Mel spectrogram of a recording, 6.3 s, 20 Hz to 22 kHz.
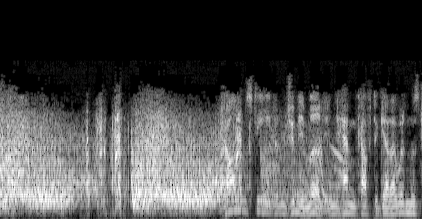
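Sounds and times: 
gunfire from a firing squad volley: 0:00.0 - 0:04.9
speech: 0:03.7 - 0:06.3.

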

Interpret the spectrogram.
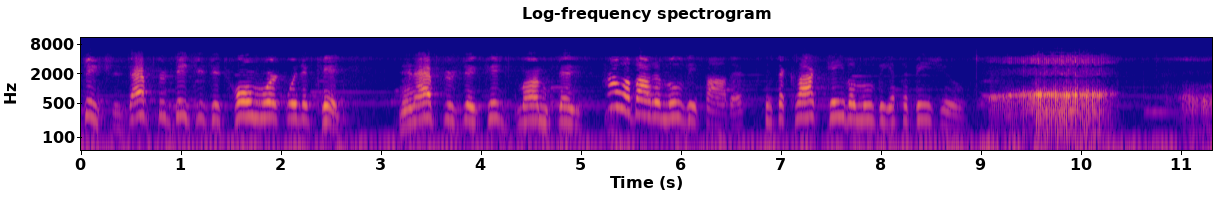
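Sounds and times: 
speech: 0:00.0 - 0:09.8
person snoring: 0:09.1 - 0:11.2.

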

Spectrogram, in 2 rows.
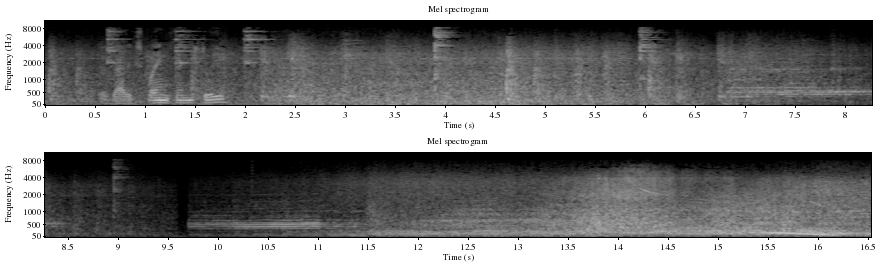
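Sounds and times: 
sharp metallic clanks of shunted freight cars: 0:00.0 - 0:07.2, 0:08.5 - 0:09.4
freight cars shunted by switch engines in a rail yard: 0:00.0 - 0:10.3, 0:10.9 - 0:16.5
speech: 0:00.6 - 0:03.6
sustained tonal horn-like wail: 0:06.8 - 0:08.5, 0:09.7 - 0:12.4.

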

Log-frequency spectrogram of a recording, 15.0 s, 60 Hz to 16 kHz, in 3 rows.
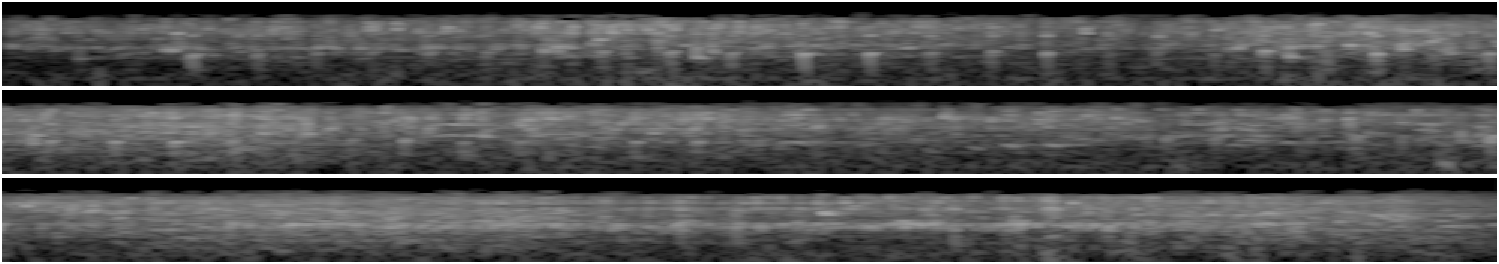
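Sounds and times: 
drink pouring and splashing: 0:00.0 - 0:14.9
laughter: 0:04.8 - 0:14.9.

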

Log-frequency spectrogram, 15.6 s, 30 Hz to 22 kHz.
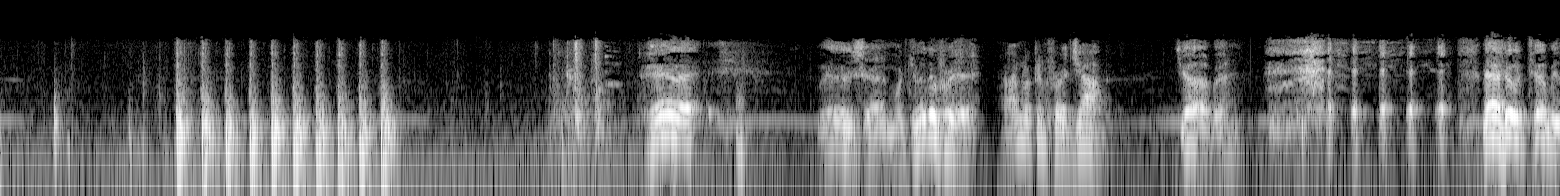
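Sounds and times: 
knocking on a wooden door: 0:01.7 - 0:04.0
speech: 0:08.6 - 0:11.2, 0:11.7 - 0:12.5, 0:14.8 - 0:15.5
laughter: 0:12.7 - 0:15.3.

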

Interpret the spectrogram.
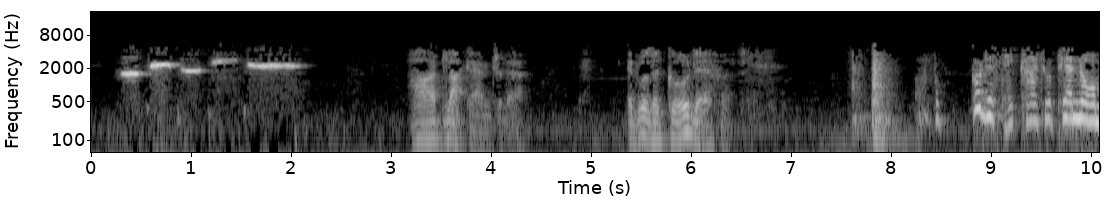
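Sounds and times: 
person whistling a short tune: 0:00.3 - 0:02.2
speech: 0:03.3 - 0:04.4, 0:05.4 - 0:06.7, 0:08.4 - 0:10.0.

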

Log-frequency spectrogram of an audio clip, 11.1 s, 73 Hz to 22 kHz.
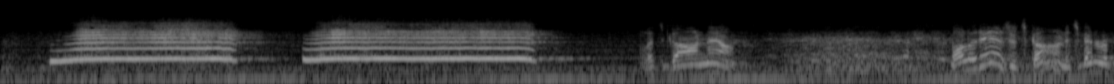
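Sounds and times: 
low rumbling hiss: 0:00.0 - 0:11.1
speech: 0:00.5 - 0:00.9, 0:06.8 - 0:07.5, 0:09.5 - 0:11.1
steam locomotive whistle blasts: 0:00.5 - 0:05.7
laughter: 0:07.7 - 0:09.8.

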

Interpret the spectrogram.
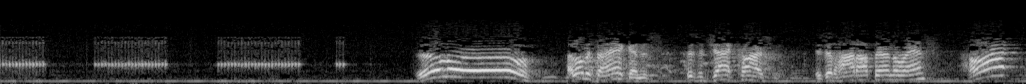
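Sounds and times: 
telephone ringing in buzzy bursts: 0:00.0 - 0:03.6
steady low hum: 0:00.0 - 0:10.2
laughter: 0:05.4 - 0:08.3
speech: 0:05.7 - 0:10.2.

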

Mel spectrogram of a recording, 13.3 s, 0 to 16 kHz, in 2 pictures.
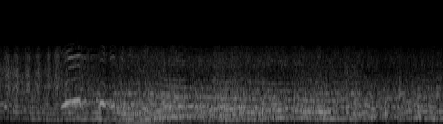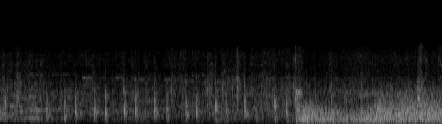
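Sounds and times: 
laughter: 0:00.0 - 0:03.1
rhythmic clatter: 0:00.0 - 0:13.2
thunder crash from a violent storm: 0:11.1 - 0:13.2.

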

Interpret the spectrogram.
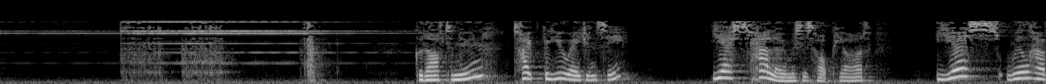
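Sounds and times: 
telephone bell ringing: 0:00.0 - 0:05.0
speech: 0:04.2 - 0:06.4, 0:07.1 - 0:10.4.

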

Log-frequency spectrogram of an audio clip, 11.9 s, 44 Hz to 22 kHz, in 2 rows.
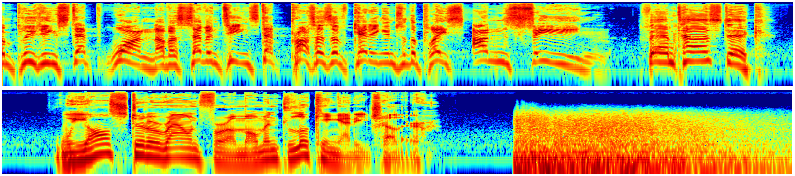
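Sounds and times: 
speech: 0:00.0 - 0:05.8, 0:06.4 - 0:09.2
explosion sound effect: 0:09.8 - 0:11.8.

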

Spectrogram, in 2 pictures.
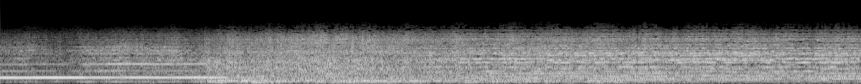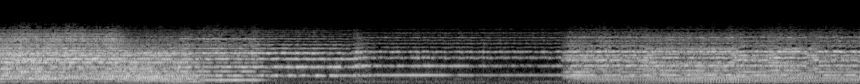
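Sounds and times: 
low steady boat horn tone: 0:00.0 - 0:02.5, 0:04.2 - 0:13.2, 0:14.2 - 0:17.2
approaching boat engine rumble with churning water: 0:00.0 - 0:10.4.

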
